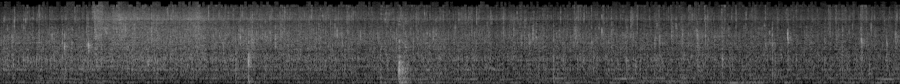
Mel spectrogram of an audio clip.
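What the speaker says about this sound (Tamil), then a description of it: "எண்ணெய் நல்லா காய்ஞ்சி வந்துடுச்சு. இப்போது சிக்கனை நம்ம அதில் போட்டுக்கலாம்." Chicken 65 deep frying in hot oil over a medium flame, a dense, even bubbling sizzle that stays loud and close, with an occasional clink.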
